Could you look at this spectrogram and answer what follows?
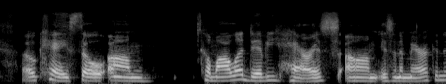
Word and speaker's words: Kamala: and I think it's is it pronounced camel Oh Oh Kamala I thought it was Kamala Kamala Harris I think you're right yeah Kamala um yeah it is Kamala because I love phonetic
